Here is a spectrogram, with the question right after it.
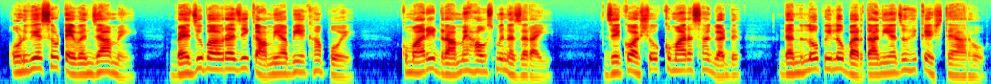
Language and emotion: Sindhi, neutral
